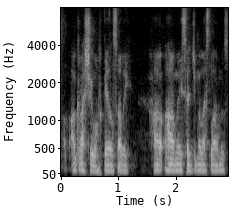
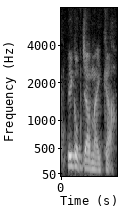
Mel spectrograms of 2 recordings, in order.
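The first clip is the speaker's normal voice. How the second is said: badly attempted Jamaican accent, louder; hammed-up, clumsy Jamaican accent; awful Jamaican accent; 2 semitones higher, 5 dB louder than usual. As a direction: throw out a poor Jamaican accent, falling at the end. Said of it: "That's an awful accent".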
